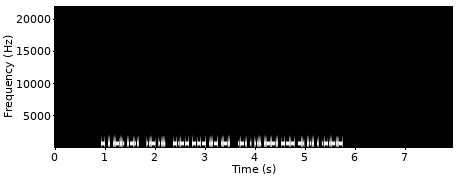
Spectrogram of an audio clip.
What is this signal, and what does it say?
Morse code, heard as a keyed tone, about 50 wpm, 700 Hz. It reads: TELL US YOUR RESPONSE.
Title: Sentences from Top 1400 Words 50wpm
